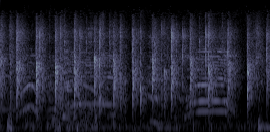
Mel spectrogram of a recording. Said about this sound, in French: on applaudit, s'il vous plaît.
